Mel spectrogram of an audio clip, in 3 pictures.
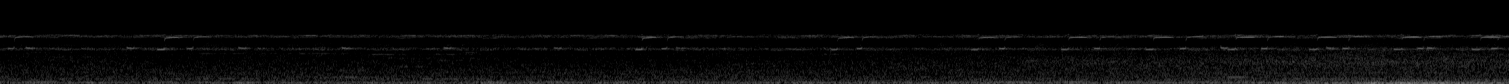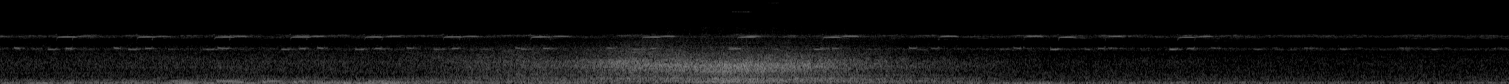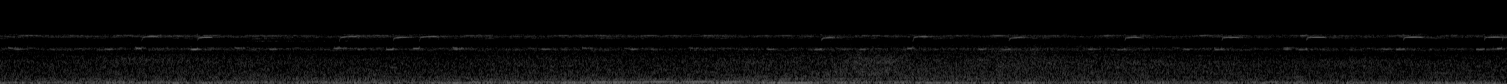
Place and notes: Queenstown, Georgetown, Guyana - Saturday Night at Herdmanston Lodge
The sounds of Saturday night at Herdmanston Lodge on a quiet(ish) street in Georgetown, Guyana. You can hear an ensemble of crickets mixing with bassy sound systems, distant car horns, and the general buzz of distant activity.
Demerara-Mahaica Region, Guyana, 18 May 2013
